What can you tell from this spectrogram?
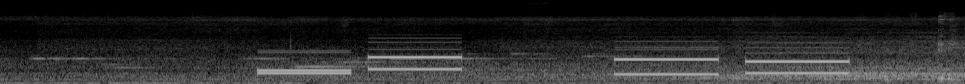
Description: Aircraft SELCAL, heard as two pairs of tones, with the noise of a subway station. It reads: FH-JR EQ-FP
